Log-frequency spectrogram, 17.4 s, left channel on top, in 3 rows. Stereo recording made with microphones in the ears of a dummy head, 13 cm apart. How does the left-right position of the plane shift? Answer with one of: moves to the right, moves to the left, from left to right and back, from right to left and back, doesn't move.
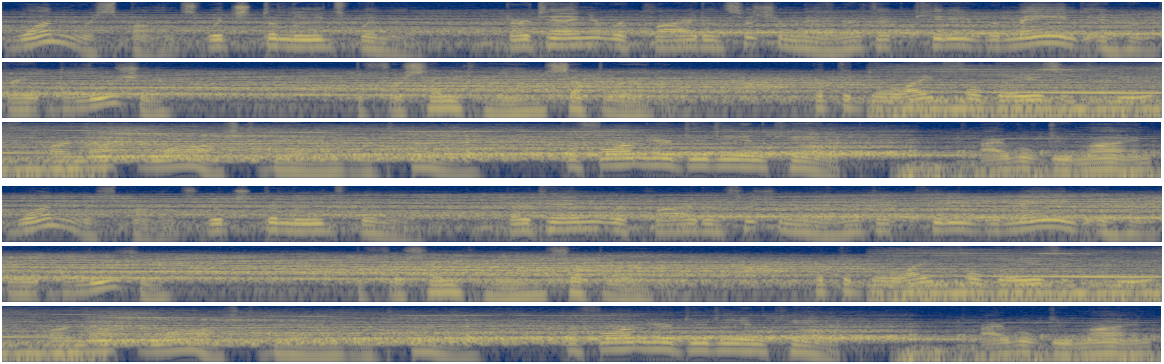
moves to the left.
